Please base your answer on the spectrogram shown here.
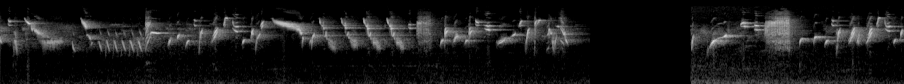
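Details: European goldfinch of the Balkan subspecies Carduelis carduelis balcanica, standard competition song for training birds: continuous rapid twittering with buzzy trills and quick repeated chirps, a one-second pause, then more twittering.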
